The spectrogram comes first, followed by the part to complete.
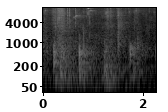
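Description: Footsteps of hard-soled shoes walking across a stage floor, about two steps a second, each step a knock with a short low ring.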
